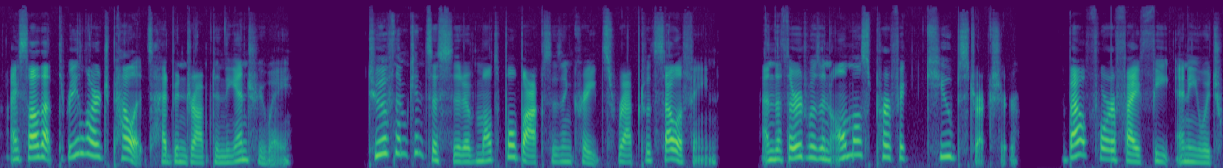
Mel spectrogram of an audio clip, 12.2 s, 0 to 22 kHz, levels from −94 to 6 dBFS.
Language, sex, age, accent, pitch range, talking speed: English, female, 30-49, American, 165-245 Hz, 195 wpm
